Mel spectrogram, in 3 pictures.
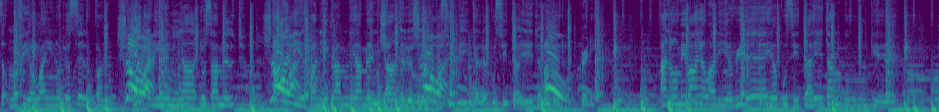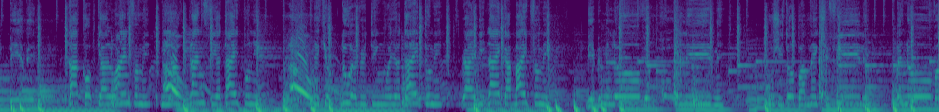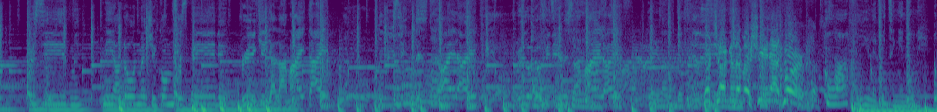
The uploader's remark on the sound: LIVE AUDIO from Island Saturdays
